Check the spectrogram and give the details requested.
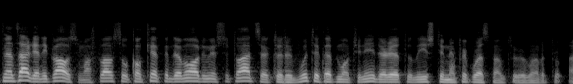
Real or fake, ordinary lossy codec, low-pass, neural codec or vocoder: fake; MP3, 96 kbps; 7.2 kHz; codec, 16 kHz, 0.5 kbps, FunCodec, trained on Chinese and English, 25 frames a second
